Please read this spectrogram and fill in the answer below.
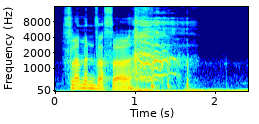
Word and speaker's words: Flammenwerfer: Flammenwerfer. Very well said. Very well said. I love how he knew that it was German because he did not pronounce the W there English.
